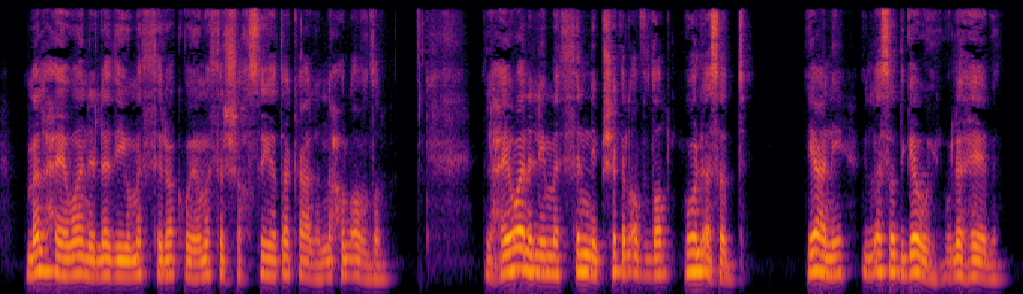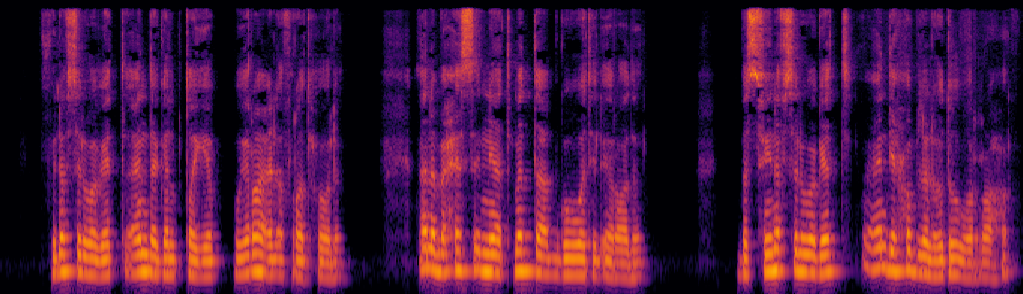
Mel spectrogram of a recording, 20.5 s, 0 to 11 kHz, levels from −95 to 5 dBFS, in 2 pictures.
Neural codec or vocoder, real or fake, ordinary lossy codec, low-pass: none; real; MP3, 64 kbps; 9.9 kHz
